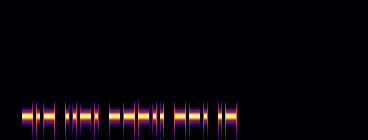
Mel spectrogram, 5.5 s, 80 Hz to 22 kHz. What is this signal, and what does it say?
Morse code, heard as a keyed tone, about 22 wpm, 700 Hz. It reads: KF8GA
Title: USA Call Signs - 5 Characters - Repeated 2x - 22wpm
